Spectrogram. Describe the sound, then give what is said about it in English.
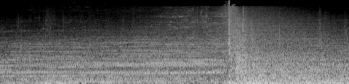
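Volley of gunfire from men ordered to shoot after a signal shot: after two seconds of steady low rumble, a sudden loud burst breaks in and carries on as dense, overlapping crackle to the end. “Even before the fusillade that followed Brandt's signal shot, Smoke”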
